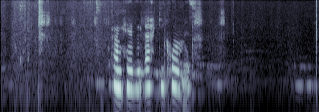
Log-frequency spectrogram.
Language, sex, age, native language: Icelandic, male, 10, Icelandic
